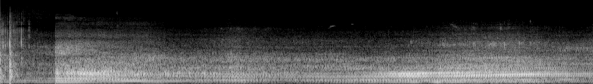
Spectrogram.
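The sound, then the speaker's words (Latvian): A safety car's engine hums steadily and grows louder as it approaches and passes on the race circuit at Barcelona, near turn 10 during a test day, its pitch rising as it accelerates, with no voices. “Nu, starp citu, šeit vēlreiz drošības mašīna.”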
